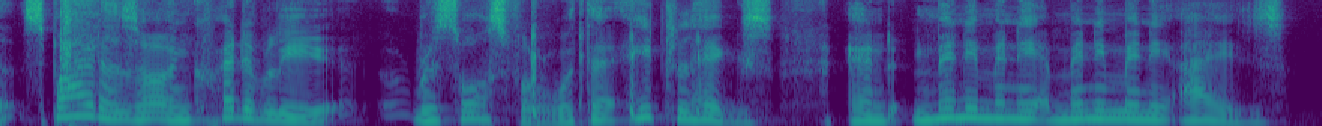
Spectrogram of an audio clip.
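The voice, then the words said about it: British David Attenborough impression. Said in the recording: “close us out with your British accent ... No, I mean the David Attenborough ... That was not so good. It was much worse.”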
